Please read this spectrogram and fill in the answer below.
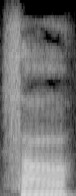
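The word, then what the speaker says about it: ثا: کو اگر پڑھیں گے تو وہ بے، تے نہیں بلکہ با، تا، سا ایسے ہوگا۔ تو اس طرح سے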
